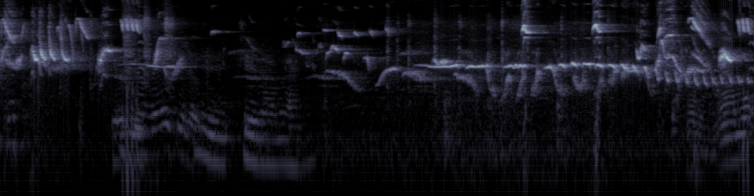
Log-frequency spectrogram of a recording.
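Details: Fighting song of a White-rumped shama, sung to provoke a rival: abrupt loud whistles and chips, a quieter gap, then a long continuous warble mixed with high sharp notes that ends on a loud flourish.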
